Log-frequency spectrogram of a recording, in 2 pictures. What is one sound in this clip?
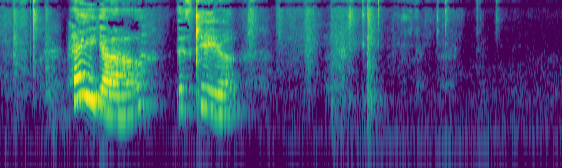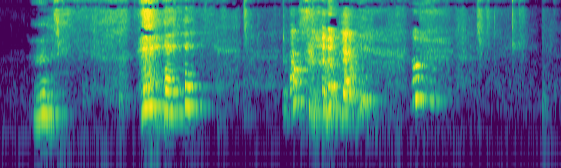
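A young woman laughs and shrieks loudly close by.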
